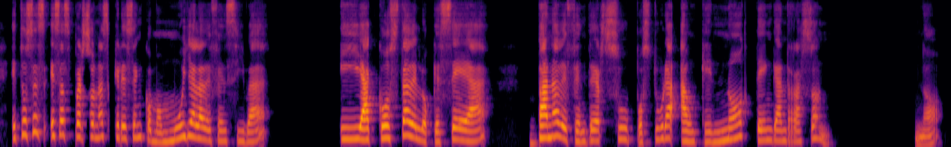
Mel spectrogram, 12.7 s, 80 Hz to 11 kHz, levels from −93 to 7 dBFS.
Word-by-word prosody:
Entonces, 295 +9 -2
esas 290 +2 +1
personas 255 -1 -1
crecen 240 +1 -2
como 175 -8 -4
muy 215 +10 -2
a 260 - +4
la 225 - +5
defensiva 180 -2 -5 0.9
y, 215 +1 -1
a 205 0 +7
costa 235 +4 +4
de 240 - +4
lo 175 -4 -2
que 170 - -3
sea, 190 +1 +1 0.5
van 235 +12 +7
a 270 - +5
defender 190 -4 -1
su 210 +2 -6
postura, 205 +8 -2
aunque 175 -1 -1
no 205 +9 -1 0.2
tengan 190 -1 -3
razón. 200 0 -7 1.1
¿No? 130 +2 -8
205 Hz, 125 wpm, -24 LUFS, 180-235 Hz, 1.1 s, a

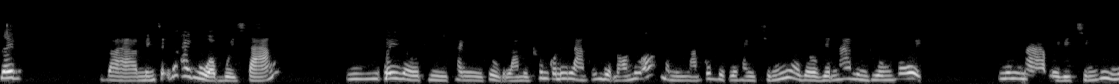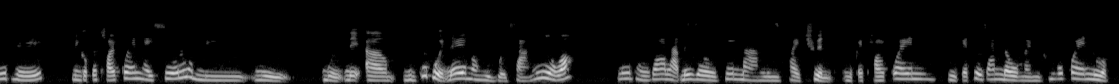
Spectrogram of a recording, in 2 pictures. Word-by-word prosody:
đêm 300 0 +12 0.8
và 190 -4 -1
mình 190 +1 0
sẽ - - -1
rất 395 +1 -2
hay 370 - +3
ngủ 275 -5 +7
ở 180 - +10
buổi 175 0 +1
sáng. 175 +1 +1 0.7
Ừm, 250 +2 -2
bây 270 0 +7
giờ 210 -6 +3
thì 200 -3 -1
thành 190 -4 -3
thử 215 -3 +2
là 170 0 -3
mình 175 -1 -4
không 285 -1 0
có 250 - -1
đi 260 - +3
làm 245 -7 +1
công 245 +4 -5
việc 230 - +2
đó 185 +1 -4
nữa, 270 - 0
mà 290 - -4
mình 185 -1 -5
làm 175 0 -8
công 260 +4 -3
việc 225 -2 -2
về 200 - 0
hành 190 -1 -4
chính 200 +2 -3
như 315 - +3
là 245 - -1
giờ 190 -2 +5
Việt 195 +2 +1
Nam 245 +4 -4
bình 215 -4 0
thường 205 -1 +1
thôi. 265 +2 +7 0.8
Nhưng 270 0 +1
mà 225 - -1 0.2
bởi 190 - +1
vì 180 - +2
chính 195 +2 -4
vì 295 - +1
như 255 -1 +2
thế, 200 +1 +1 0.3
mình 210 -1 -4
có 200 - -1
cái 215 - -1
thói 195 0 +3
quen 275 -1 +2
ngày 210 -5 -1
xưa 270 +7 -3
lúc 330 0 +1
mà 225 - -2
mình 190 -2 -4
ngủ 200 -3 +1 0.5
buổi 190 -6 -1
đêm 200 -1 -1
à, 195 -1 +1 0.3
mình 205 0 -4
thức 200 - -1
buổi - - +7
đêm 260 +5 +4
mà 235 - -1
ngủ 200 -3 -3
buổi 160 - -3
sáng 195 - -3
nhiều 265 -7 +5
á, - - +8 0.5
nên 265 +2 -2
thành 200 -4 -4
ra 235 - 0
là - - +1
bây 225 +1 +2
giờ 205 -5 +2
khi 250 - -3
mà 225 -3 -3
mình 180 -1 -5
phải 190 -4 -3
chuyển 150 - +1
một 180 - -6
cái 175 - -5
thói 185 - +1
quen 255 -2 -1
thì 200 - -3
cái 185 - -2
thời - - +3
gian 235 0 -4
đầu 200 -3 +5
này 175 - -6
mình 175 0 -8
không 255 - -8
có 255 - -3
quen 250 -3 0
được, 210 -5 +4
210 Hz, 270 wpm, -21 LUFS, 190-250 Hz, 0.8 s, đêm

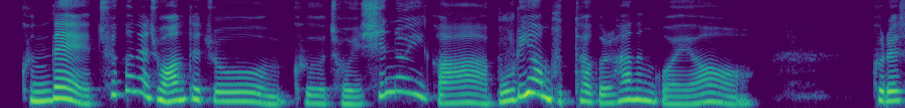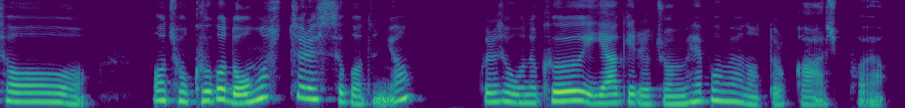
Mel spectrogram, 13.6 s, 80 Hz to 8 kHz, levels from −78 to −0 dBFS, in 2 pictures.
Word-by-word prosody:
근데 225 -5 +4
최근에 360 - -3
저한테 240 +1 +4
좀 205 -5 -2
그 170 -2 -6
저희 155 -2 -4
시누이가 185 - -2
무리한 310 - +5
부탁을 200 -5 -1
하는 240 -2 +3
거예요. 175 0 -5 0.8
그래서 200 -6 0 0.4
어 230 - +1
저 220 -2 -2
그거 220 +5 +3
너무 200 +9 +4
스트레스거든요. 255 - -2 0.5
그래서 200 0 -2
오늘 180 0 -3
그 215 0 +6
이야기를 175 -1 -2
좀 160 0 -4
해 205 +2 -2
보면 210 -5 -2
어떨까 75 - -8
싶어요. - - -10
205 Hz, 280 characters per minute, -23 LUFS, 175-240 Hz, 0.8 s, 그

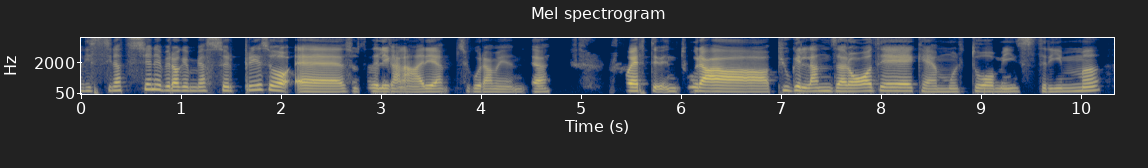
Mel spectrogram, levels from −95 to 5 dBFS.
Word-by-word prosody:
destinazione 215 +8 +1
però 210 -2 +1
che 200 0 -4
mi 195 0 -9
ha 200 - -3
sorpreso, 215 +2 +1
ehm, 150 -1 +3
sono 160 -1 -13
state 170 -1 -5
le 160 0 -1
Canarie, 155 +1 -2
sicuramente, 150 -1 -7 0.7
Fuerte 190 -1 +3
Ventura 160 -4 +3
più 210 +5 -9
che 210 +1 +1
Lanzarote 180 +1 +1
che 165 -4 -8
è 150 - -5
molto 155 +1 -6
mainstream. 165 +5 -3
165 Hz, 120 wpm, -21 LUFS, 155-195 Hz, 0.7 s, ehm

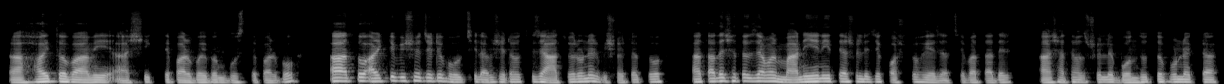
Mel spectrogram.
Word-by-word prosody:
আ - - +3 0.2
হয়তোবা 125 -1 +4
আমি 105 +1 +3 0.2
আ - - -1
শিখতে 110 +1 -6
পারবো 100 -1 +1
এবং 105 +1 -1
বুঝতে 100 0 -5
পারবো। 95 +6 -2 0.5
আ - - +8 0.2
তো 165 - +1
আরেকটি 145 +4 +2
বিষয় 165 +1 0
যেটা 155 0 +1
বলছিলাম, 110 0 -1
সেটা 115 0 -2
হচ্ছে 115 +1 -6
যে 125 - +4
আচরণের 125 +7 +1
বিষয়টা। 95 +3 -6
তো 120 - -3 0.4
আ - - +3
তাদের 150 +3 +3
সাথে 155 -1 -1
যে - - +3
আমার 145 -2 +4
মানিয়ে 120 +6 +5
নিতে 135 -1 0
আসলে 125 -1 0
যে 125 - 0
কষ্ট 100 0 -6
হয়ে 105 -2 0
যাচ্ছে 90 +1 -6
বা 100 - -1
তাদের 95 +2 -2 0.4
আ - - +2
সাথে 105 0 -4
আসলে 110 +2 -2
বন্ধুত্বপূর্ণ 110 +4 +1
একটা 110 - -3
115 Hz, 195 wpm, -23 LUFS, 100-130 Hz, 0.5 s, আ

